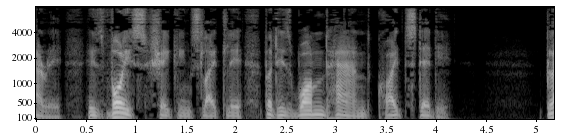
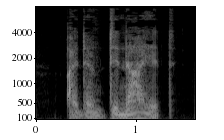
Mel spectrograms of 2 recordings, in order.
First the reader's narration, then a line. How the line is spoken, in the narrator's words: he said very quietly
